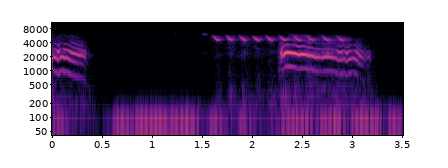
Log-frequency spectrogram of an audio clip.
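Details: Common buzzard, a large raptor hunting rodents, soaring above tall trees and giving its plaintive cry: a short mewing note falling in pitch, then a rapid high trill, then a longer drawn-out cry that droops slowly.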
